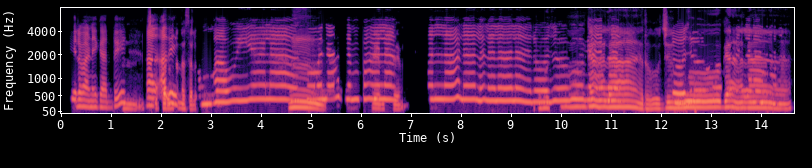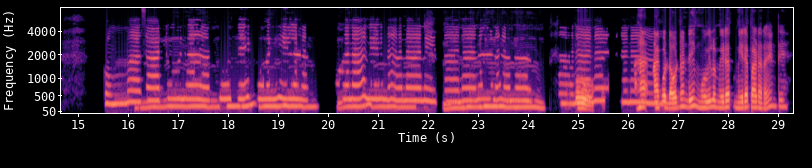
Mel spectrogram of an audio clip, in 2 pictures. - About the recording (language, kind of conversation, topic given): Telugu, podcast, కొత్త సంగీతాన్ని కనుగొనడంలో ఇంటర్నెట్ మీకు ఎంతవరకు తోడ్పడింది?
- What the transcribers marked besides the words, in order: singing: "అమ్మ ఉయ్యాలా కోన జంపాల. లల్లాల లలలాల రోజు ఊగాలా, రోజు ఊగాలా"; in English: "సేమ్, సేమ్"; singing: "రోజూగాల రోజూ ఊగాల"; singing: "కొమ్మ సాటున కూసే కోయిలా"; singing: "ఉ ఊ ఊ ఊ ఊహ్మ్ ఉహూ ఉహుహుహూ ఉఉమ్ఉఉమ్ ఊహూహూహూ హ్మ్"; singing: "తానానే నానానే తానానానానా తనానానానా"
